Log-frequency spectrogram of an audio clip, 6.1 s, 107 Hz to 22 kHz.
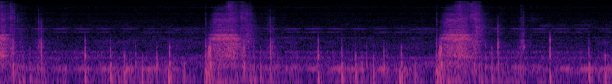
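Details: Homemade mechanical ventilator running 60 hours straight, the last 10 hours on a power pack: rhythmic rushes of air cycling steadily, faint mechanical clicking and a thin whine.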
